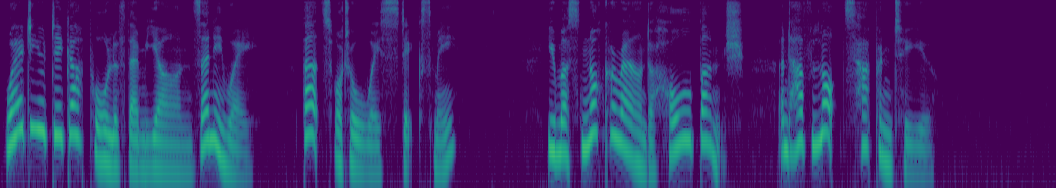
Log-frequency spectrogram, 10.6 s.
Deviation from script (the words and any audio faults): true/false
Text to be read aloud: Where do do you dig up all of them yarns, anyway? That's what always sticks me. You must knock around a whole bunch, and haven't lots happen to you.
true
